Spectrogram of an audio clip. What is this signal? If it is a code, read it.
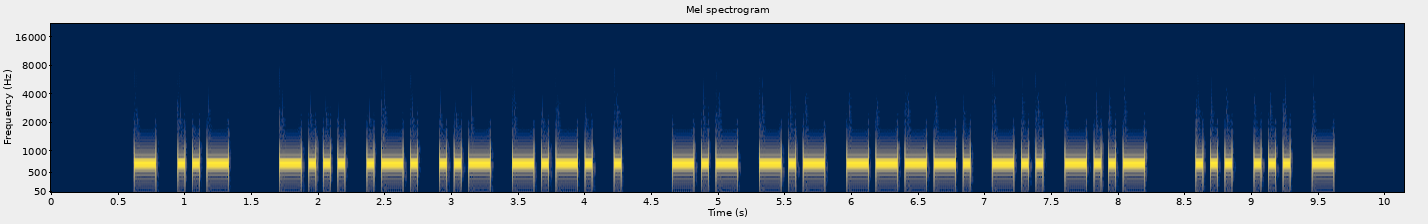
Morse code, heard as a keyed tone, about 22 wpm, 700 Hz. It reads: TU BRUCE KK9DX SST
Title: K1USN SST QSO Practice - 22wpm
